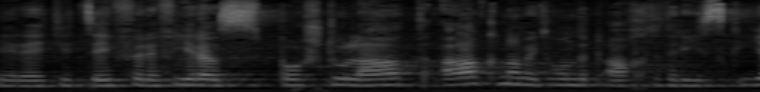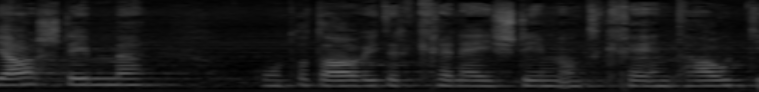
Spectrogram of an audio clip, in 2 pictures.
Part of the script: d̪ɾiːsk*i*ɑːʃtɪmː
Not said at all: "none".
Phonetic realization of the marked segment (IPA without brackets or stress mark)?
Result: j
